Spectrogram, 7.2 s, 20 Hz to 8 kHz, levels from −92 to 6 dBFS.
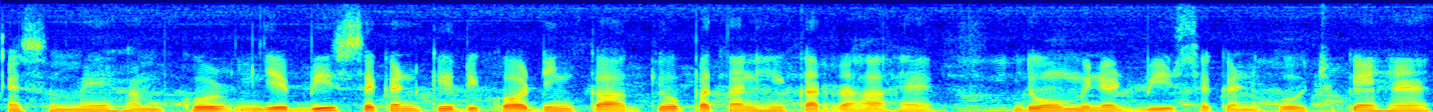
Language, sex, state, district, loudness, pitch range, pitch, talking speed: Hindi, male, Madhya Pradesh, Katni, -19 LUFS, 110-135 Hz, 125 Hz, 175 wpm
